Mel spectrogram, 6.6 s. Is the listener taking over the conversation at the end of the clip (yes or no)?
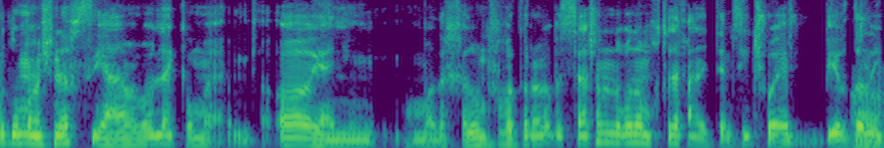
yes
